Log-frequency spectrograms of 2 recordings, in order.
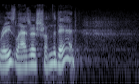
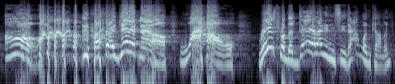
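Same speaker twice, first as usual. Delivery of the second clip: laughing, shouting, much higher and louder; excited realization; 9 semitones higher, 11 dB louder, much slower than usual. Acted. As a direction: burst out with joyful, laughing amazement. Stunned disciples suddenly understand.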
